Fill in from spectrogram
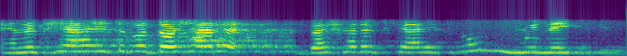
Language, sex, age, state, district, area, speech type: Odia, female, 60+, Odisha, Boudh, rural, conversation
